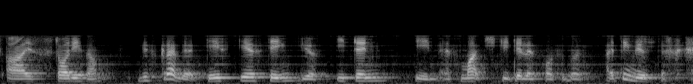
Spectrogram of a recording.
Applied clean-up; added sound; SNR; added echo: neural separator model SepFormer DNS4.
